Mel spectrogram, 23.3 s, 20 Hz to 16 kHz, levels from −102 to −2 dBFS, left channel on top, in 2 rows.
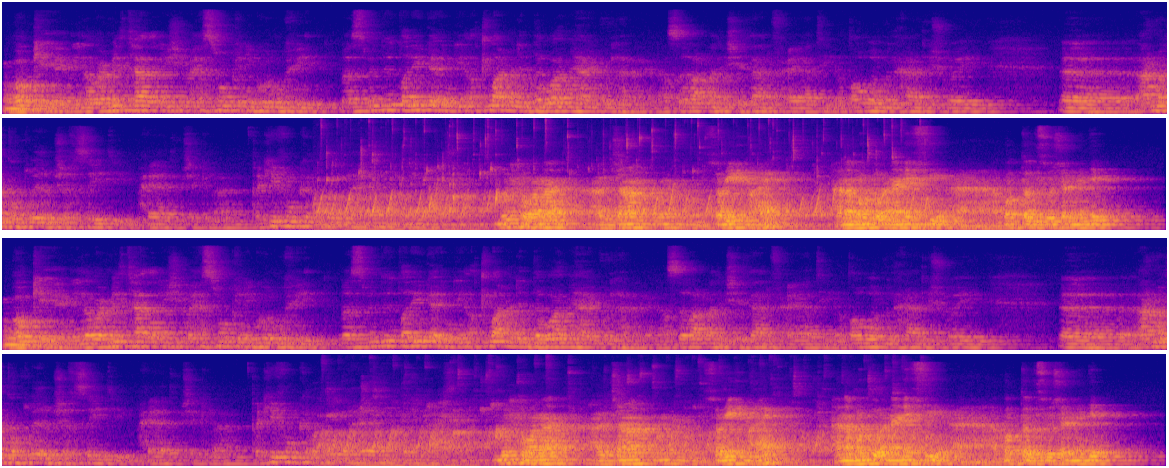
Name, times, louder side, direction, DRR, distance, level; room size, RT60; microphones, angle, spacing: voice 1, 0.1-9.8 10.6-16.3 16.8-17.2 17.7-18.1, equal, 80° right, -7 dB, 1.2 m, -36 dB
sound 1, 14.8-21.0, left 3 dB, 75° left, 0.4 m, -36 dB
voice 2, 16.6-19.4 19.9-22.6, equal, 35° right, -7 dB, 0.7 m, -22 dB
2.4 x 2.4 x 3.3 m, 1.3 s
head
